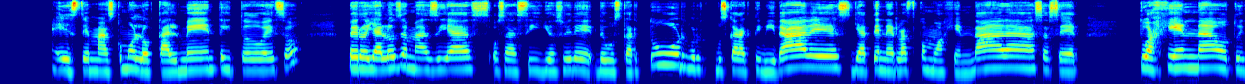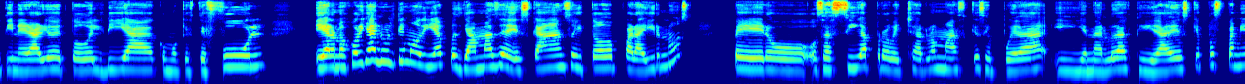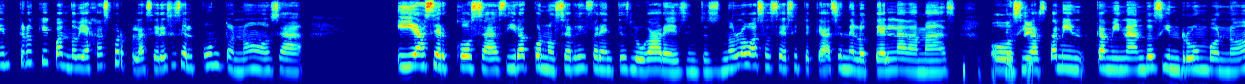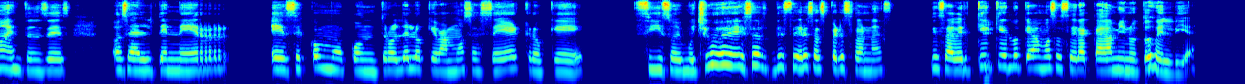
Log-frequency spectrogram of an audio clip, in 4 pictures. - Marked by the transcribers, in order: giggle; laughing while speaking: "de esas, de ser esas"
- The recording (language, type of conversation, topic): Spanish, podcast, ¿Qué te fascina de viajar por placer?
